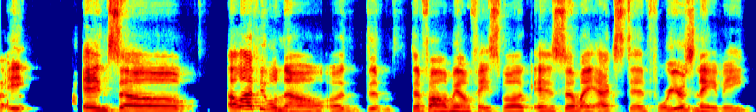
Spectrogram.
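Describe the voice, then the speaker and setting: A middle-aged woman hosts a relaxed conversation in an upbeat voice. She laughs easily and slips into playful quoted asides as she tells stories. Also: medium pitch, unhurried. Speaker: host, real estate agent. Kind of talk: casual chat.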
